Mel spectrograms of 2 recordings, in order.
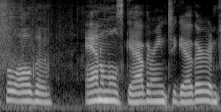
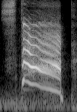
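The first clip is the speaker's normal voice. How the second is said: a huge, much higher and louder shout; thunderous stop; 13 dB louder than usual. Acted. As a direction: boom it out to silence the whole quarrel. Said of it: "It rumbled loudly like thunder".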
